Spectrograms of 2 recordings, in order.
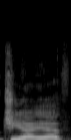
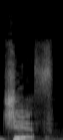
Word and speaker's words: GIF: way but the original inventor of gif said jif so i'm right oh no this other guy said it was gif okay you're right too no all you are too young to remember the pronunciation switch in the early 90s maybe that's why because i i got into the internet before the early 90s kids the oxford dictionary says it can be said both ways why are we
